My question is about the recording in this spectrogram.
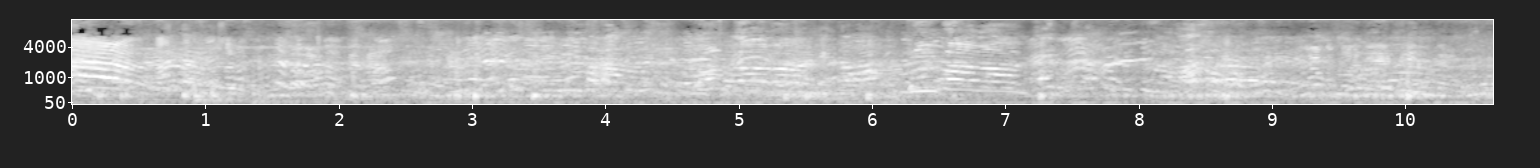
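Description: A crowd of spectators talking and calling out over one another, with many high children's voices shouting and chattering.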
